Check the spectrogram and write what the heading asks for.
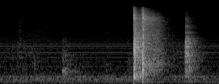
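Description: Staple gun firing twice, about half a second apart, fastening the cording to the chair frame.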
